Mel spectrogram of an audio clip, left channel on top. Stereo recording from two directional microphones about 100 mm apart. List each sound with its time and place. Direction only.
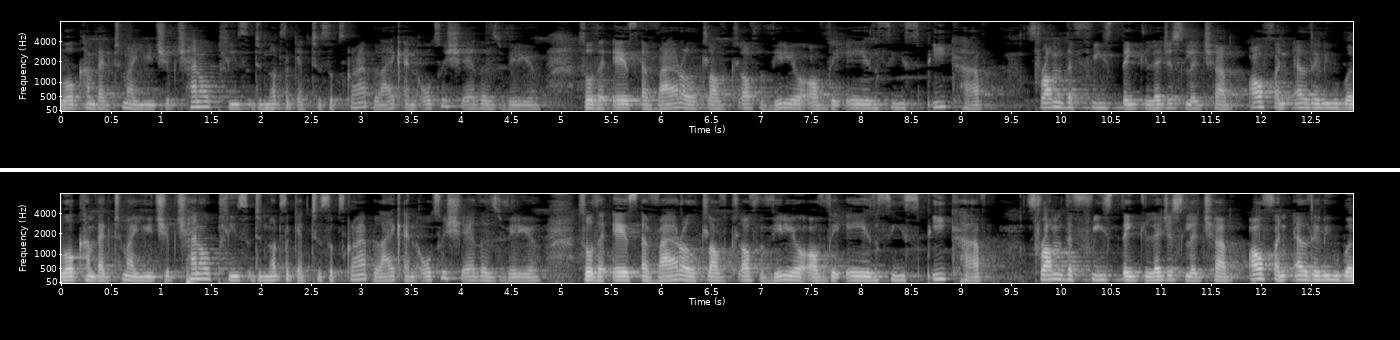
0.0 s a man's voice: 45° right (ahead or behind)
